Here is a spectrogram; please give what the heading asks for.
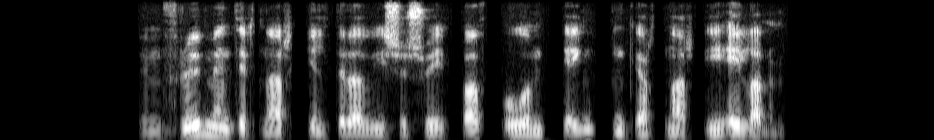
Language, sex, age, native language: Icelandic, male, 20-29, Icelandic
